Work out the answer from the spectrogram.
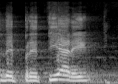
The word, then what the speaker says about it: depreciare: La palabra desprecian viene de un latín que se pronuncia depreciare, y es que viene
